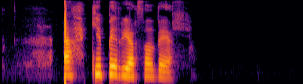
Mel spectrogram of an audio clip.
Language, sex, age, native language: Icelandic, female, 20-29, Icelandic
